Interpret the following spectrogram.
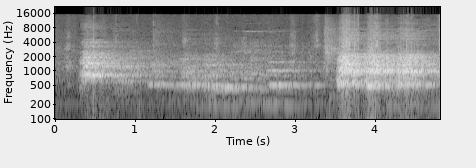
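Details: Dogs recorded 4/10/15 in a noisy chorus of overlapping, harsh barks and yips. The sound swells loudly after a moment, eases to a lower din, then surges again in a dense burst near the end.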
